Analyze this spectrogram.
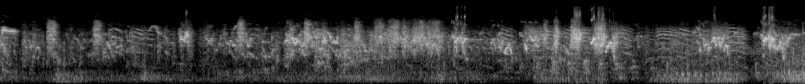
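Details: A group of budgerigars eating seeds in a natural outdoor aviary; softer chatter at first, then loud, dense squawky warbling and chirping bursts from many birds.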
